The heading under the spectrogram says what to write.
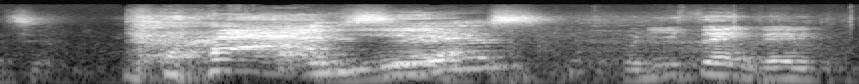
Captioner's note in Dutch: John lacht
